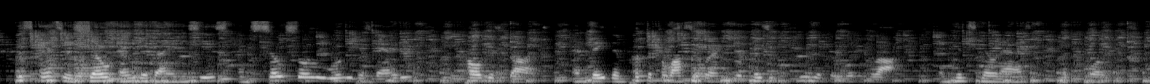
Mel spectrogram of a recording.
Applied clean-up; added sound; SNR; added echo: classical method log-MMSE.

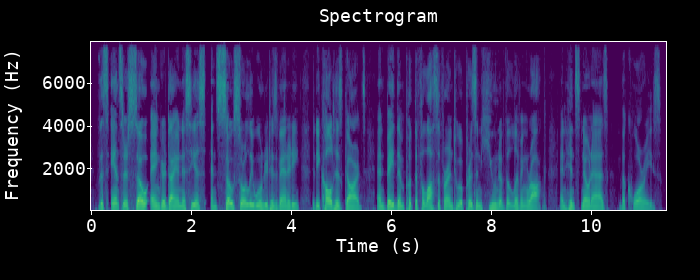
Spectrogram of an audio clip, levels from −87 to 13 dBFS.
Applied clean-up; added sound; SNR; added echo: none; none; none; none.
